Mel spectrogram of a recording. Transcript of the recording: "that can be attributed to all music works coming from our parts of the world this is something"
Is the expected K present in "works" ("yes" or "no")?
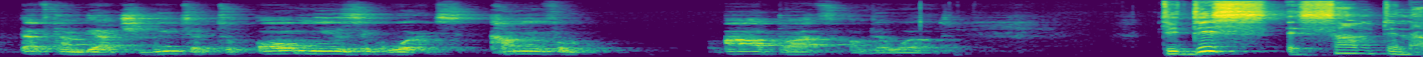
yes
